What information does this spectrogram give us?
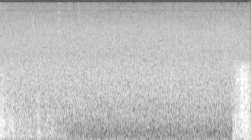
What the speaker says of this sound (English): Now there's more thunder.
